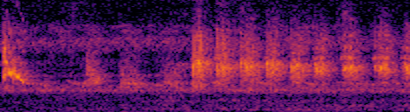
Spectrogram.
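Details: Plain prinia song: a faint series of short, high buzzy notes, repeated about four times a second after an opening high note, over a low steady hum and soft background hiss.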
